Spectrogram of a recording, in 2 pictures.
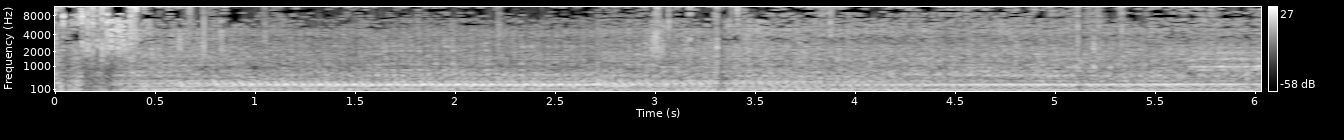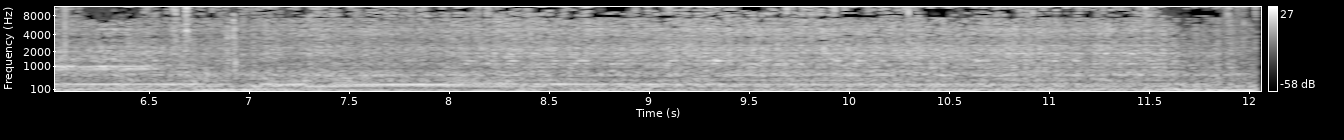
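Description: Car engine running at close range: a steady low hum and rumble, its pitch shifting slightly about halfway through.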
